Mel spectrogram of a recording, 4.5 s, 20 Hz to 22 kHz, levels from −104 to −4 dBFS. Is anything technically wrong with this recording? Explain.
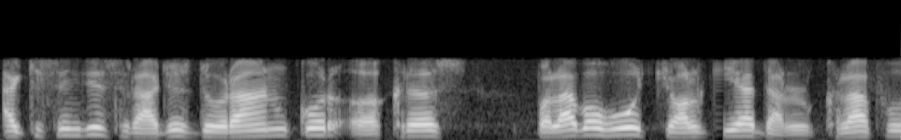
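Yes. Just after "کور ٲخرس پلواہو", from 3.58 to 3.62 s, the speech briefly holds on a slightly buzzy, sustained tone. This is packet loss with pitch repetition: about 40 ms of audio went missing, which fits two lost packets, and the receiver filled the gap by repeating the last pitch period until the stream resumed.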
